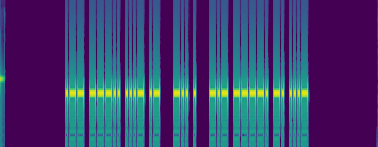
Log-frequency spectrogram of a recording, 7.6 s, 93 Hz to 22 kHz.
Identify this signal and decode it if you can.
Morse code, heard as a keyed tone, about 32 wpm, 700 Hz. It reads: W8VA DE K9NV
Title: USA Callsign DE Callsign - 4 Characters - 30wpm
